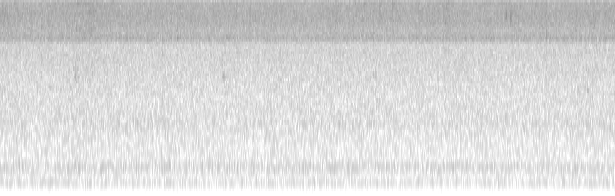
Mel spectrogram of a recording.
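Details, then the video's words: Loud, dense buzzing of many Asian honey bees while their cavity nest is harvested, a constant low hum with strong overtone bands and no pauses, filling the whole stretch. "ตีผึ้งโพรง ເອົາເຜິ້ງໂກນ"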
